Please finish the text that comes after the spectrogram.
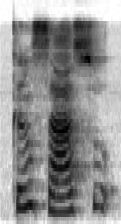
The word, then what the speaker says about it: cansaço: as demais são átonas na palavra cansaço a penúltima sílaba a sílaba tônica olha última eu sou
